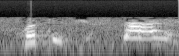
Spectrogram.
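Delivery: high, amazed question; stunned disbelief. Retold or imitated. Husband can't believe his wife apologised, high amazed. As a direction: act like you can't believe your ears.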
